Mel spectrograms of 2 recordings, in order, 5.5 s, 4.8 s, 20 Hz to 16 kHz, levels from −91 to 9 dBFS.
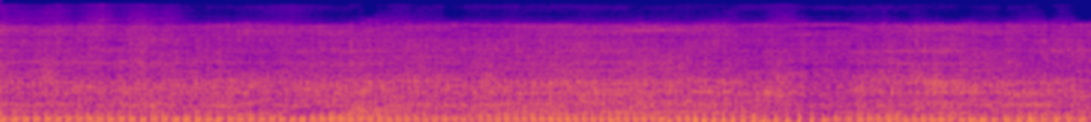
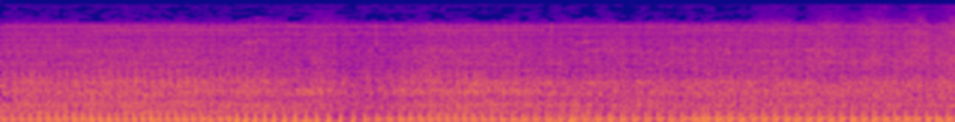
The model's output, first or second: first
